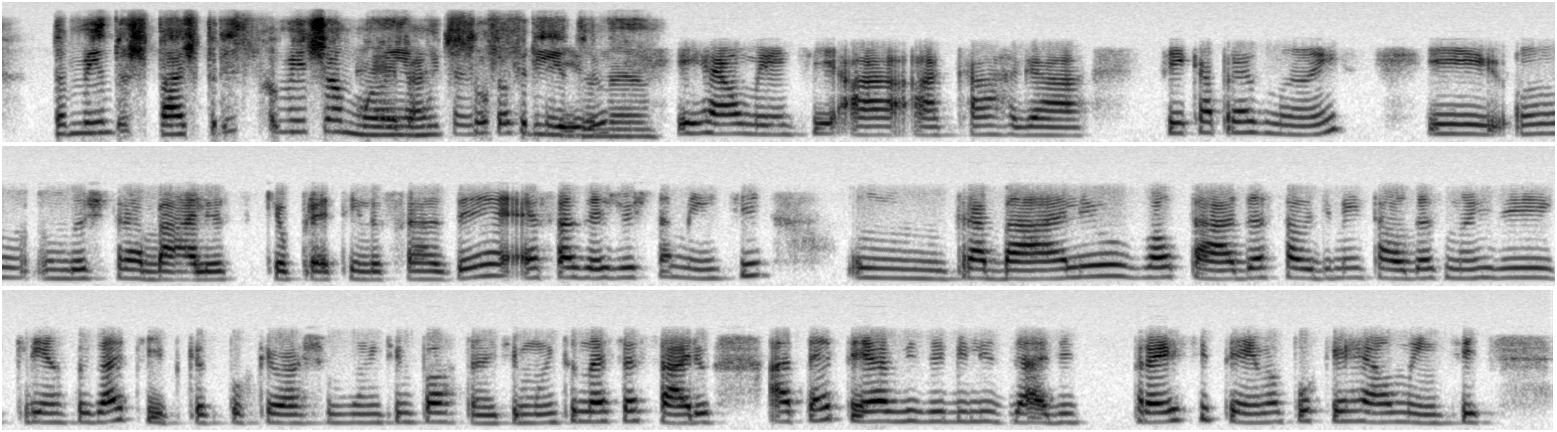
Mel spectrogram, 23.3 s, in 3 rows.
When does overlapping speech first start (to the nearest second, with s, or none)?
2 s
